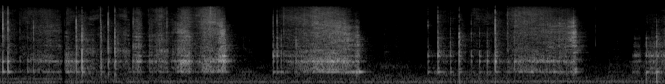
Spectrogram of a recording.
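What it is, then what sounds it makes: Wooden cutting board. A wooden cutting board is scratched and tapped, making a dry wooden rasp. Long bright scratching strokes come in several bursts separated by short quiet gaps, with sharp clicky taps scattered between them.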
